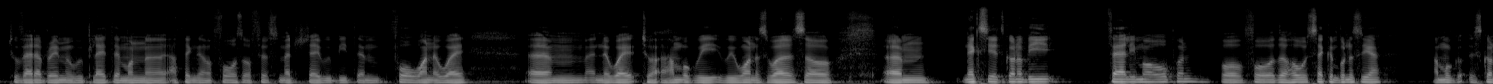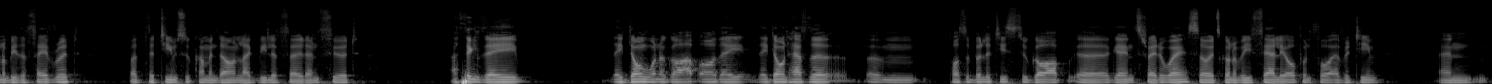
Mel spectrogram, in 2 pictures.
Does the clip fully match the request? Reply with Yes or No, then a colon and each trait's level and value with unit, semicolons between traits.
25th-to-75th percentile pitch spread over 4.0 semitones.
No: narrow, 2.6 semitones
